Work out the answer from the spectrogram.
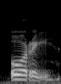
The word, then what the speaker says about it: hori: In fact, the silent H can lead to the dropping out of the H in the word entirely, at least when it comes to spelling.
